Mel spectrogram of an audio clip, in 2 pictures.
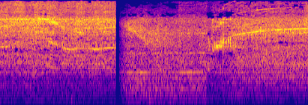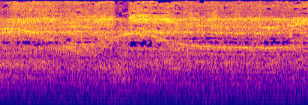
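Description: Metal hisses and scrapes against a spinning grinding disc.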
